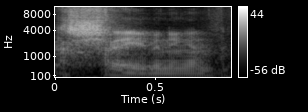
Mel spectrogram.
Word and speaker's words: Scheveningen: I just call it Scheveningen, but it's pronounced like Scheveningen. I'm not even gonna attempt it.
